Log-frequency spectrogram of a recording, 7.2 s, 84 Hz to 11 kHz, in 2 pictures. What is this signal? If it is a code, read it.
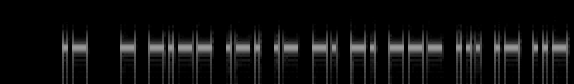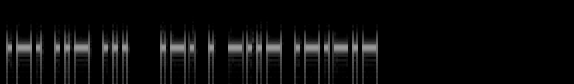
Morse code, heard as a keyed tone, about 37 wpm, 700 Hz. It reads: A TYRANNOSAURUS REX.
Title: A Sound Of Thunder 40wpm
